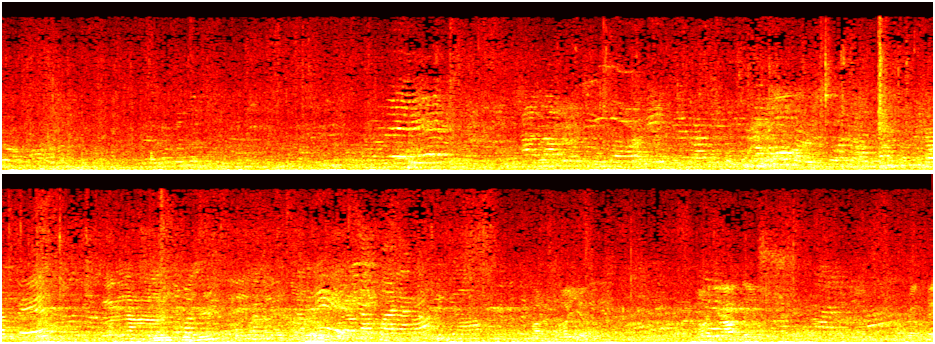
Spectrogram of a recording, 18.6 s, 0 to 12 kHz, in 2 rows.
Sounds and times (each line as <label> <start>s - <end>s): people 0.0s - 18.6s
